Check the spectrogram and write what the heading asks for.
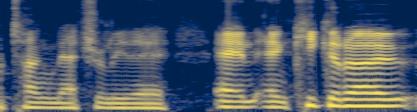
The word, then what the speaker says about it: Cicero: naturally there and and kikiro is for cicero uh caesar is kaiser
